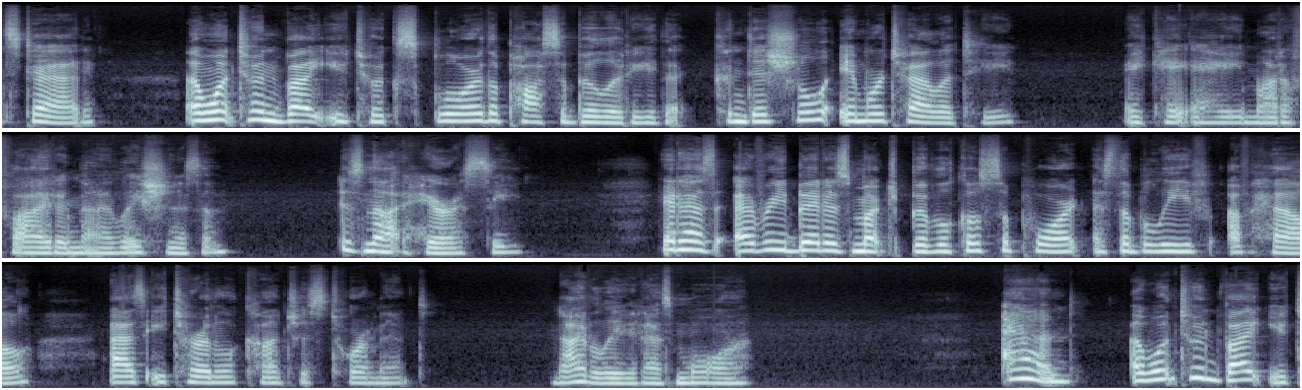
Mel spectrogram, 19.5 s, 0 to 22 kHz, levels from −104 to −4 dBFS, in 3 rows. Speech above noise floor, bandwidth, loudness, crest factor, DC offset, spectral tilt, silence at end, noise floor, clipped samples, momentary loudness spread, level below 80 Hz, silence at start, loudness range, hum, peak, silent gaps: 50 dB; 17 kHz; -18 LUFS; 16 dB; under 0.1%; -5 dB/octave; 0.05 s; -68 dBFS; under 0.1%; 13 LU; -60 dBFS; 0 s; 6 LU; none; -2 dBFS; none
